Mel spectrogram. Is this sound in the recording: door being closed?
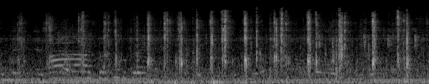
no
